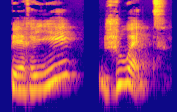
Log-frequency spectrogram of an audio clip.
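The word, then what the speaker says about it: Perrier-Jouët: Perrier, jouette. Perrier, jouette. Don't pronounce the R at the end of Perrier.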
